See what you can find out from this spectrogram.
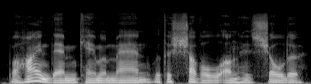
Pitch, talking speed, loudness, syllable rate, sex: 95 Hz, 210 wpm, -18 LUFS, 4.8 syllables/s, male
